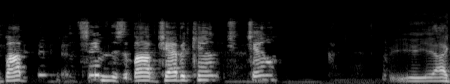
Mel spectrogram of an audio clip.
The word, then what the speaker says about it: Chabot: yeah i call it i pronounce it chabot you know uh but you're you're spelling it it's americanized it was shabbat but i i'm i'm kind of a feeling a little french and i call myself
